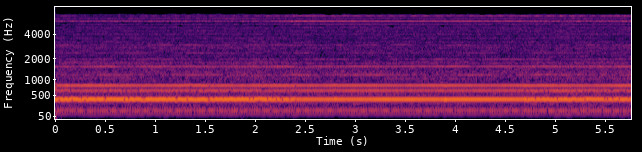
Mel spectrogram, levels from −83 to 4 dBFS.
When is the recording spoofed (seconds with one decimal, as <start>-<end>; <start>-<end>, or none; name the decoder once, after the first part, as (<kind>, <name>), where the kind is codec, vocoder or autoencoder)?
0.0-2.4 (vocoder, Vocos); 4.7-5.8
